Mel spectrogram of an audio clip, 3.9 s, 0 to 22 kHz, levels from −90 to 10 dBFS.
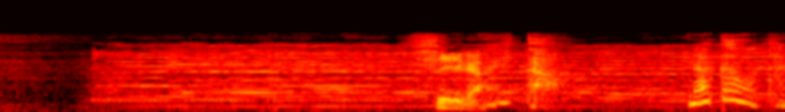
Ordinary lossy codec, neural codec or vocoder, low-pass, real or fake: none; vocoder, 44.1 kHz, 128 mel bands, Pupu-Vocoder; 7.2 kHz; fake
